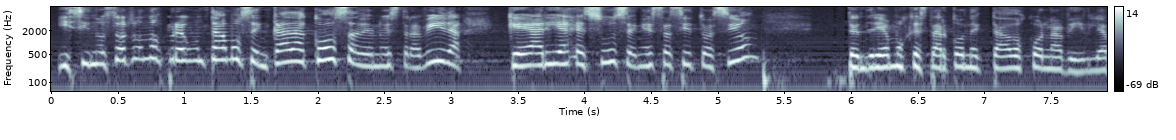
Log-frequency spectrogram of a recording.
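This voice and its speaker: A woman pastor, preaching a sermon emphatically and asking the congregation rhetorical questions. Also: very high-pitched.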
